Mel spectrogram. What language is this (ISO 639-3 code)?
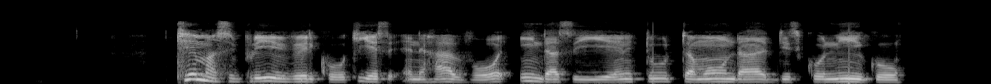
epo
